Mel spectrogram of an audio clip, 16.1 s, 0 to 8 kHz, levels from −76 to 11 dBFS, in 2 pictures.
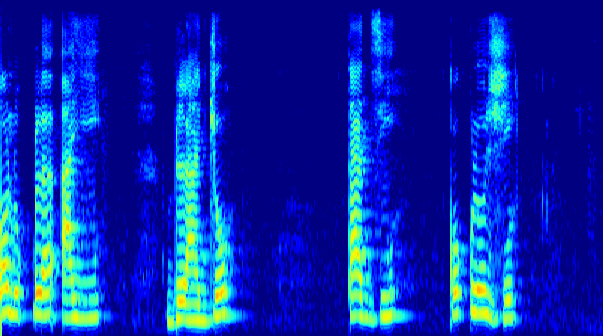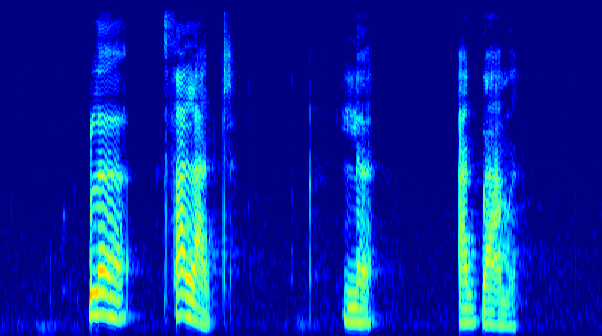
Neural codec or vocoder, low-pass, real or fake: none; 7.2 kHz; real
